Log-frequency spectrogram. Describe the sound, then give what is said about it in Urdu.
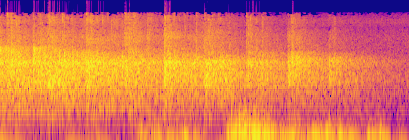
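An audience applauds at a Christian sermon. The dense, loud clatter of many hands lasts throughout and eases slightly toward the end. “اس کے لیے ذرا زوردار تالیاں ہونی چاہیے۔”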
